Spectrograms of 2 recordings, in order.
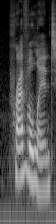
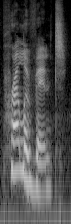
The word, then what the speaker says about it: prevalent: A rapper, instead of saying prevalent, he says prelevant. And I pronounced it was when I was younger, and so he was trying to rhyme it with like the word relevant or something. Yeah. And so he called it prelevant, and I thought it was prelevant, not prevalent, for years.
